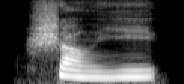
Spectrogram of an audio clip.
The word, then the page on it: 上衣: shàng yī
